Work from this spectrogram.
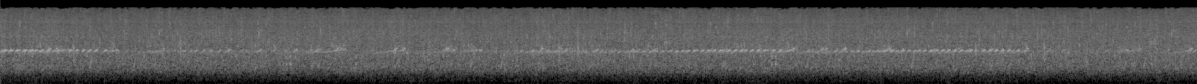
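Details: Kajika frogs calling in a clear stream: sweet, bird-like trills near one steady high pitch in long rapid runs of fast repeated notes, rising and falling in strength, over a constant rush of flowing water.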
